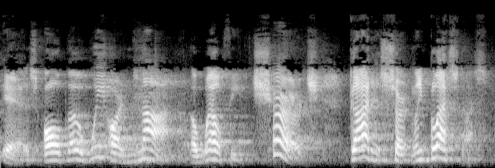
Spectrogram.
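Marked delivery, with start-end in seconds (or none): none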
